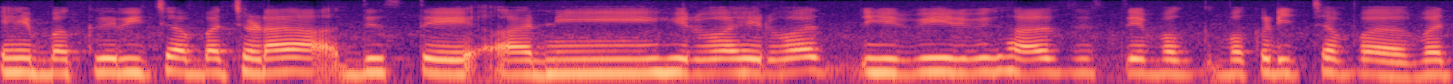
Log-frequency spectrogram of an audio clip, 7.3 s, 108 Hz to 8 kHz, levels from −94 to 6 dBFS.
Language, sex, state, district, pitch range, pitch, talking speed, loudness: Marathi, female, Maharashtra, Chandrapur, 190-205 Hz, 200 Hz, 125 wpm, -14 LUFS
